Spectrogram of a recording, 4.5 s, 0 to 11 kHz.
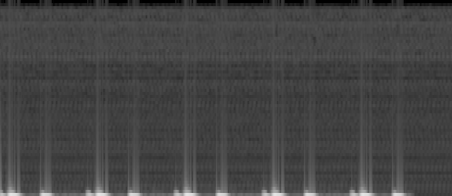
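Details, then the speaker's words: Simulated heart sounds at about 67 beats per minute with a soft extra sound in late diastole just before each S1, heard best at the apex with the bell: fourth heart sound (S4), atrial gallop, from blood forced into non-compliant ventricles. "The S4 heart sound is heard best at the cardiac apex with the bell of the stethoscope. It is heard in late diastily and is often described as an atrial gallop rhythm."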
